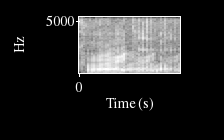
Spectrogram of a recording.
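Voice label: "portal", male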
